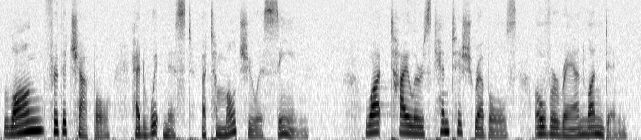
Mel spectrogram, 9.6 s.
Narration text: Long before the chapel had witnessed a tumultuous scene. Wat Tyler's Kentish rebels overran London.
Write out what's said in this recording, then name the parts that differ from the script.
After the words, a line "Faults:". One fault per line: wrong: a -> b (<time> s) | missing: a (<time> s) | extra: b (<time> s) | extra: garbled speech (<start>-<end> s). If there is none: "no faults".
Long for the chapel had witnessed a tumultuous scene. Wat Tyler's Kentish rebels overran London.
Faults:
wrong: before -> for (0.7 s)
